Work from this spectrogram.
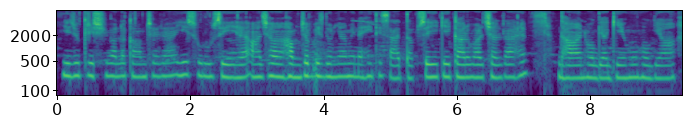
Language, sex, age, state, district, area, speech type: Hindi, female, 18-30, Uttar Pradesh, Jaunpur, rural, spontaneous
